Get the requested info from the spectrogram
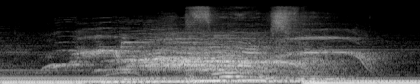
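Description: Live synth-pop played loud through a concert hall PA, heard from the audience: the heavy low bass drops out about half a second in and comes back about three seconds in, while voices glide up and down over the keyboards.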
